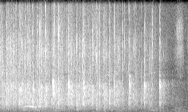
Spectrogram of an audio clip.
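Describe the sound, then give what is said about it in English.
An audience claps for God steadily for several seconds, a dense wash of many hands with sharp crisp transients, gradually thinning and fading toward the end. “Give God a hand clap.”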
